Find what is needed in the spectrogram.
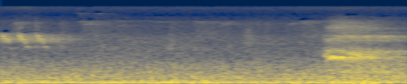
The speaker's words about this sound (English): Hi, crows. Two crows just landed on the wire in front of me. I've been looking to befriend crows. And I think these crows come to see me. They're so cool.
